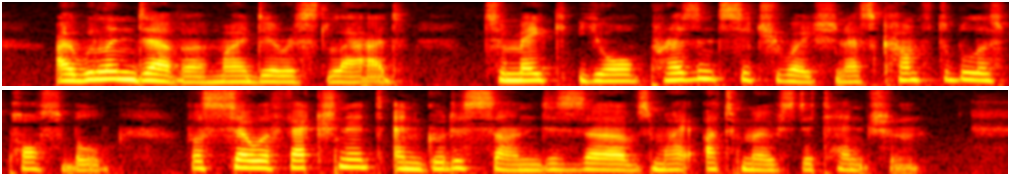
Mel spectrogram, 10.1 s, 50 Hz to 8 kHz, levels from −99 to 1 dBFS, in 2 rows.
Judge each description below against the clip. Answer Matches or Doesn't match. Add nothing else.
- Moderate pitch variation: Matches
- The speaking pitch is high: Doesn't match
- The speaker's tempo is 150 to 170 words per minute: Matches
